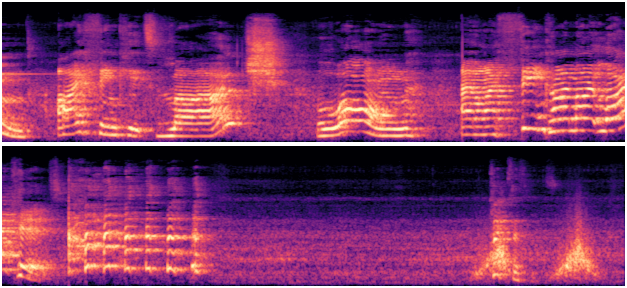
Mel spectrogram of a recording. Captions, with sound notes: I think it's large, long, and I think I might like it. (laughs)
